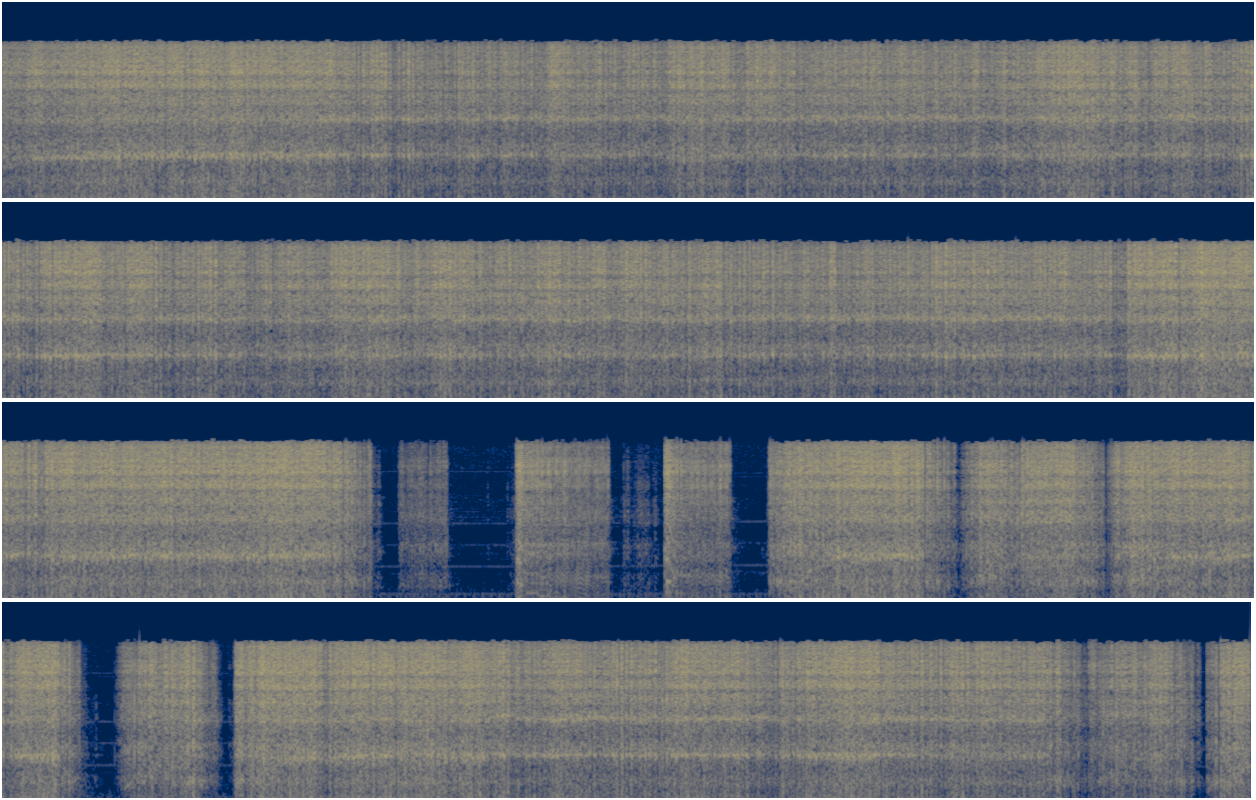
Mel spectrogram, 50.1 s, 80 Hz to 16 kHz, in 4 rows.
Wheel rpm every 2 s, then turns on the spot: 180, 220, 230, 230, 230, 230, 230, 230, 230, 230, 230, 230, 210, 210, 80, 20, 110, 130, 170, 100, 170, 220, 230, 210, 110.
28-32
